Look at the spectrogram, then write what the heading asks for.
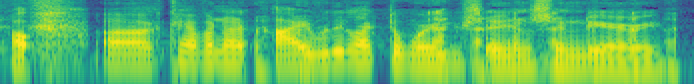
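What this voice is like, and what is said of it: Imitates another person's voice. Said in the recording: “That's a terrible impression”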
